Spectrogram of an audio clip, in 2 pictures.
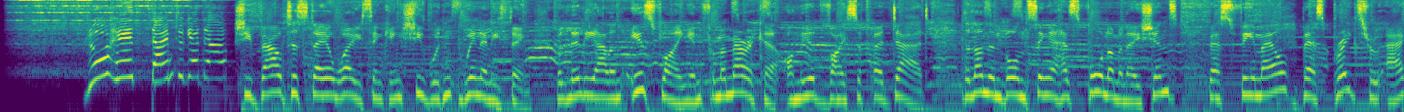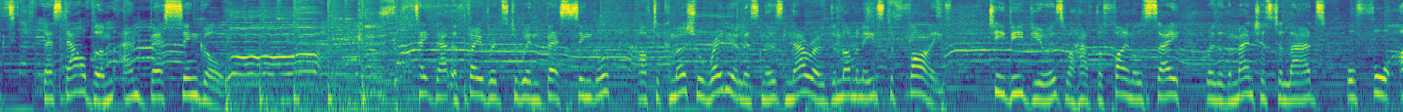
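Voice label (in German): British English, Kommentar Moderation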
